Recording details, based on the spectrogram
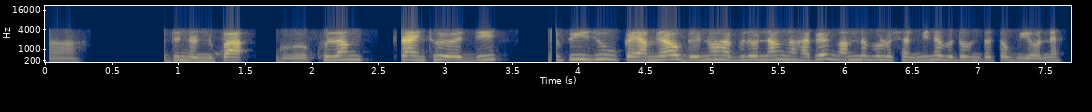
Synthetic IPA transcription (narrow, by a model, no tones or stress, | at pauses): a | ɐdunɐnupa | kʰulɐŋ | tɾajntʰojojdi | nupizukɐjamzawdojnɔɦajbɐdɔnaŋnɐɦajpʰeŋamnɐbɐlosʰɐnminɐbɐdɔndatɐwbijone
